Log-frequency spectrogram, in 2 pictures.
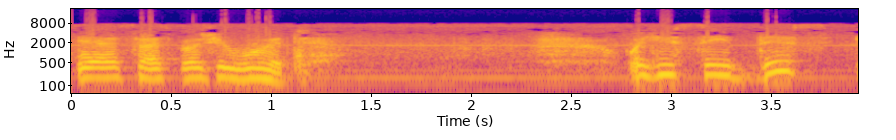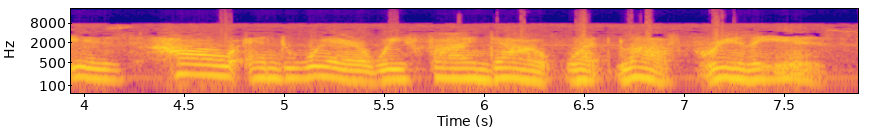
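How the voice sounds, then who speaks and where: A woman's voice: on the low side, slow. An American actress playing an imperious, middle-aged executive obsessed with motherhood, intense and theatrical in radio drama style. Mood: bitterly composed. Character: imperious, obsessive executive woman, desperately devoted imaginary mother. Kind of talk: 1980 radio drama acting. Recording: tinny, hissy old radio broadcast with hum.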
